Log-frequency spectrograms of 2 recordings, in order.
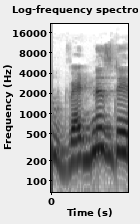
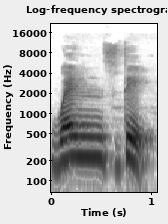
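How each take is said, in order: First: वेडनेसडे spelled out as "wed-nes-day", every letter sounded; "वेडनेसडे" with all three syllables, d sounded; wrong Wednesday. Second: वेडनेसडे as "wens-day", the d dropped; "वेडनेसडे" in two syllables, no middle d; correct Wednesday. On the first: Teacher shows viewers the wrong "वेडनेसडे", all syllables sounded. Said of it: "वो गलत pronunciation है". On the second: Teacher gives viewers the right "वेडनेसडे", middle d dropped. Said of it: "गलत उच्चारण है". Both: Shown as a demonstration.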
